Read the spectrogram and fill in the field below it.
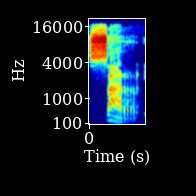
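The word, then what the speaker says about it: Sar (שר): Y en la Biblia, la palabra príncipe en esa cita bíblica específica tiene una traducción de una palabra hebrea que se llama o se pronuncia Sar, S-A-R, Sar.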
